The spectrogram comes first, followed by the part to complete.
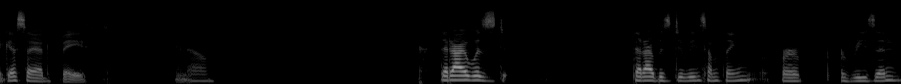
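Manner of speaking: shaky, trembling voice. A character reflecting on his own past choice: shaky voice. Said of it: "(Childe breathes in shakily.)".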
